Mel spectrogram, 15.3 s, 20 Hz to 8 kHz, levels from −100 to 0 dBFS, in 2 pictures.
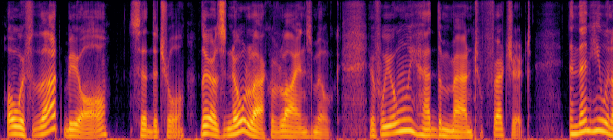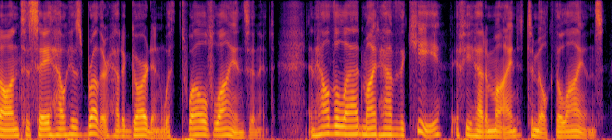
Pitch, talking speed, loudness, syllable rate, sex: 130 Hz, 225 wpm, -18 LUFS, 4.6 syllables/s, male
